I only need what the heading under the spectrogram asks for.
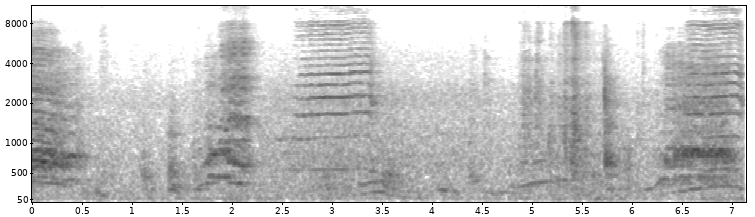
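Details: Tokara goat family with 18-day-old kids on a farm in Himi, April 29, 2022. Scattered bleats, with a clear harmonic cry near the middle and another at the end, over rustling background noise.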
